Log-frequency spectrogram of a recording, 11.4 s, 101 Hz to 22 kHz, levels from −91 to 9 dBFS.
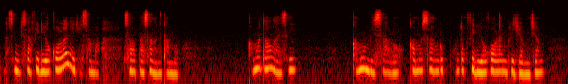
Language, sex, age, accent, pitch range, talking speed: Indonesian, female, 20-39, native, 225-265 Hz, 115 wpm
